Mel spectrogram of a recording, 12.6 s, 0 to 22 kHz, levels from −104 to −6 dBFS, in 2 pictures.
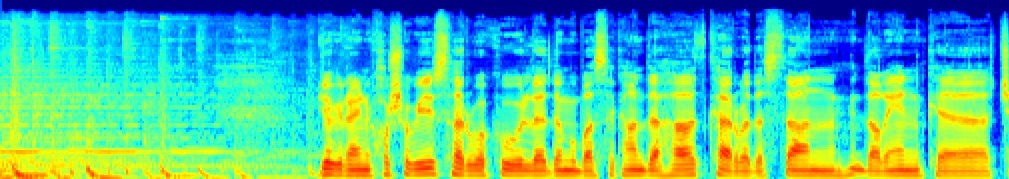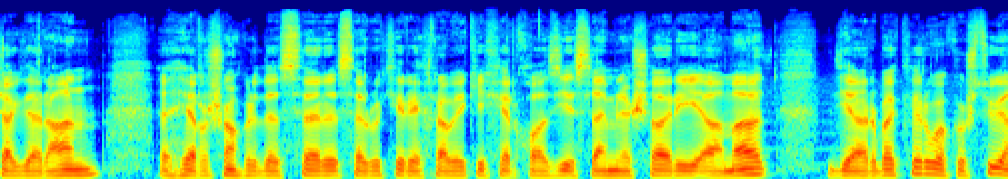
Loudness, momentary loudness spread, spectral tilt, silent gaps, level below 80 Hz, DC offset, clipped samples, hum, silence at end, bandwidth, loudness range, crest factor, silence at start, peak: -25 LUFS; 13 LU; -5 dB/octave; none; -46 dBFS; under 0.1%; under 0.1%; none; 0 s; 16.5 kHz; 3 LU; 20 dB; 0 s; -4 dBFS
